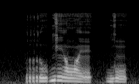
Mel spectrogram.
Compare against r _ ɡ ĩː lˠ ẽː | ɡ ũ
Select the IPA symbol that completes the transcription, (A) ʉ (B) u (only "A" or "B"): B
